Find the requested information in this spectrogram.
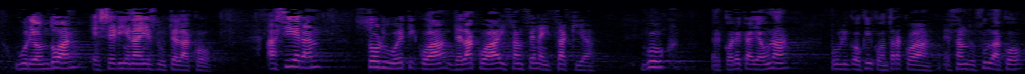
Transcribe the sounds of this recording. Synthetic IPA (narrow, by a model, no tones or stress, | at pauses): ɡuɾe̞o̞nd̪o̞ane̞se̞ɾie̞naje̞zd̪ut̪e̞lako̞ | asie̞ɾan | so̞ɾue̞t̪iko̞aðe̞lako̞aisanse̞najt͡sakia | ɡuk | e̞rko̞ɾe̞kajawna | puβliko̞kiko̞nt̪ɾako̞ae̞sand̪usulako̞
